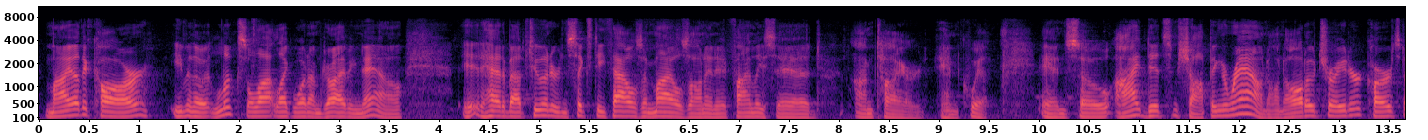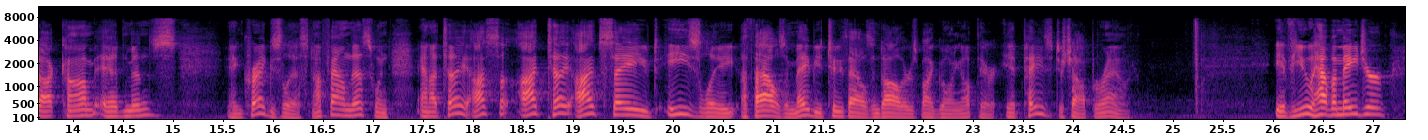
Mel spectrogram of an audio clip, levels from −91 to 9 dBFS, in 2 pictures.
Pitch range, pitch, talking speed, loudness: 115-160 Hz, 135 Hz, 170 wpm, -28 LUFS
